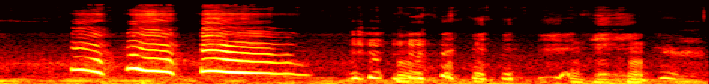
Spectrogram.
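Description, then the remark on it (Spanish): A dog whines three times in quick succession, each cry high, drawn-out and sliding downward, fairly loud; then someone starts talking. “De todo chilla.”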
